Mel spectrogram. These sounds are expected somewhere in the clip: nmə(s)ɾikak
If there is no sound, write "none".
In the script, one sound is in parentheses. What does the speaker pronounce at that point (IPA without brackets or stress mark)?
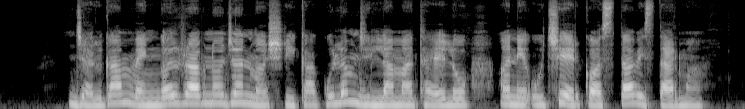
ʃ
